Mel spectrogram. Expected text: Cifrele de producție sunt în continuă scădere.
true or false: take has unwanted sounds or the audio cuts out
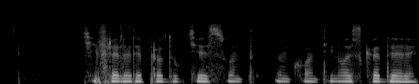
false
